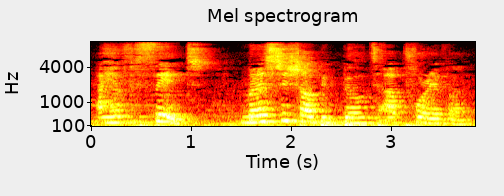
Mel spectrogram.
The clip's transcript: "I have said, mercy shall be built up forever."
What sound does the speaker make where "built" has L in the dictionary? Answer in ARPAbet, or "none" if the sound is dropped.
L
